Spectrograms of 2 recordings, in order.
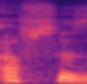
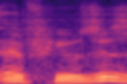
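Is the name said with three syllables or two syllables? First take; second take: two syllables; three syllables. First: The name has two short syllables, 'ef-sus'. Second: The name has three syllables with a 'fyoo' sound. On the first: The speaker calls it right. "بلکہ افسس ہے" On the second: The speaker calls it wrong. "ایفیوزز نہیں"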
